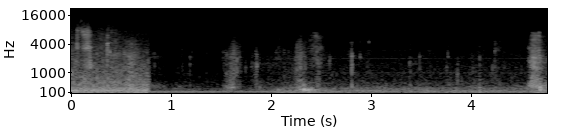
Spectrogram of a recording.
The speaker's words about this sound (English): I think you'd hear me eating chips while that clip was going on. Yeah, I like that. Yeah. It adds some ambiance. I'm working all day, people. I'm a little hungry for chips.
